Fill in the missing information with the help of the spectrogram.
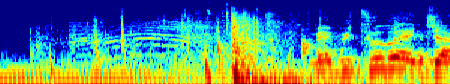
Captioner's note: door creaks and thuds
